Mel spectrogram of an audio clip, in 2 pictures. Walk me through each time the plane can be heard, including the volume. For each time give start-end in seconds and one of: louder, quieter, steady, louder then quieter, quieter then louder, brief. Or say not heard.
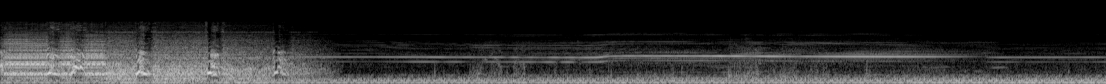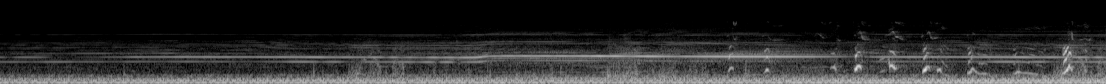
0.0-22.0 louder.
